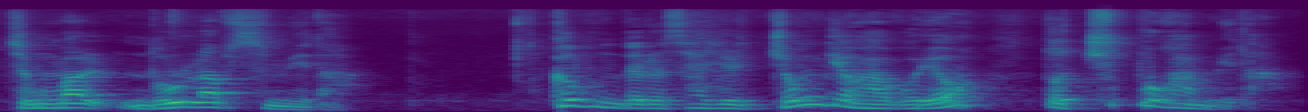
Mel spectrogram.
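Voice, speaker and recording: A man's voice: on the high side, sing-song, normal speed, darkish tone. A man as a pastor preaching conversationally on a livestream, asking his listeners questions and mixing in English scripture. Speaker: pastor leading a livestream prayer meeting. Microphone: phone livestream mic.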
